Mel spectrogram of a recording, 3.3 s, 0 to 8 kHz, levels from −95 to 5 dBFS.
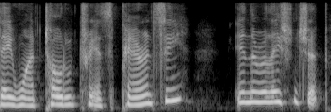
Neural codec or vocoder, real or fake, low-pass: codec, 16 kHz, 4.8 kbps, FACodec; fake; 7.2 kHz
